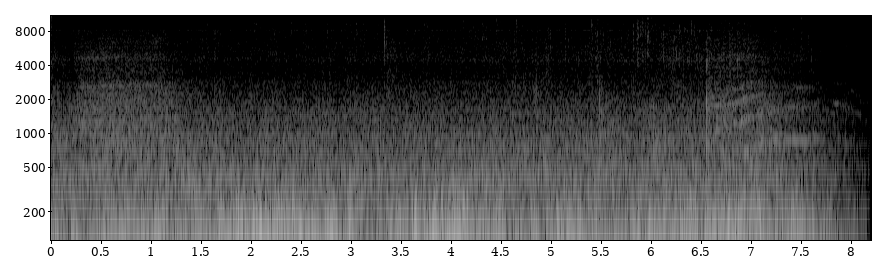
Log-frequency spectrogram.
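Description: Footsteps tap on pavement at a distance.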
